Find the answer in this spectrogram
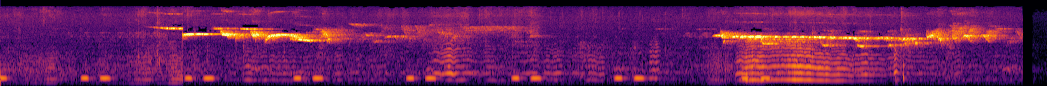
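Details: Blue-and-white flycatcher song recorded in Khingan Nature Reserve, Amur Oblast, Russian Far East: two whistled phrases, the second richer and buzzier, over a constant background of Oriental cuckoo double hoots repeated about every second.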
